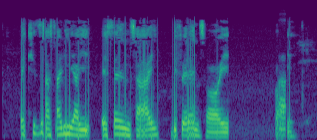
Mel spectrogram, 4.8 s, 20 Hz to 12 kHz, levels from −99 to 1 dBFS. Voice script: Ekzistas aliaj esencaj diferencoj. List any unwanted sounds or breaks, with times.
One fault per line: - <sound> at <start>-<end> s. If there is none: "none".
- laugh at 4.1-4.3 s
